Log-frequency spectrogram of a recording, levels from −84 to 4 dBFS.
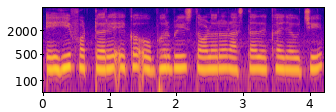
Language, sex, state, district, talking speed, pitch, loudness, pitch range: Odia, female, Odisha, Malkangiri, 125 wpm, 215 Hz, -13 LUFS, 205-225 Hz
